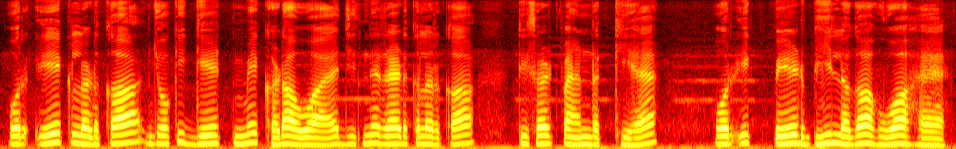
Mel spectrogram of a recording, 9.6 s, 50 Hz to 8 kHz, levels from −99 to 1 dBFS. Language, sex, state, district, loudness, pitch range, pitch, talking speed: Hindi, male, Uttar Pradesh, Saharanpur, -16 LUFS, 145-165 Hz, 155 Hz, 165 wpm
